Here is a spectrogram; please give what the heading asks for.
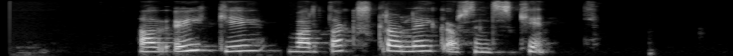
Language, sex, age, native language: Icelandic, female, 20-29, Icelandic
